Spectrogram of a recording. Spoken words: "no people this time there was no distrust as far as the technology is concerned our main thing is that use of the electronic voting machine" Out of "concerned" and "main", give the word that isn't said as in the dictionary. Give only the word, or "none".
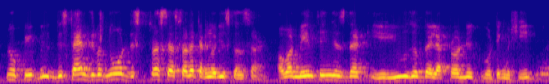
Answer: none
